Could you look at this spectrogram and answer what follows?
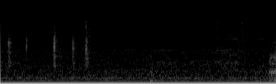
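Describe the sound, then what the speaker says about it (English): A computer keyboard is typed on in quick, uneven bursts of crisp close clicks, pausing briefly between runs of keystrokes, with no talking. "So I'm going to type in some basic information."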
